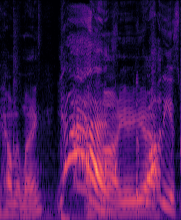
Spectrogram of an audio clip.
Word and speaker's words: Helmut Lang: I just got these Hemulot Lang. I don't know how to pronounce. Oh, like Helmut Lang?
